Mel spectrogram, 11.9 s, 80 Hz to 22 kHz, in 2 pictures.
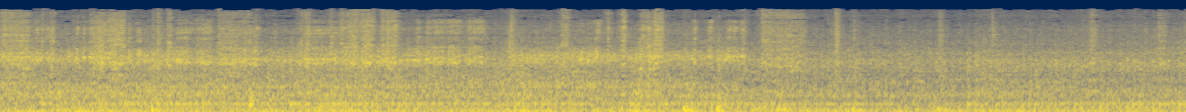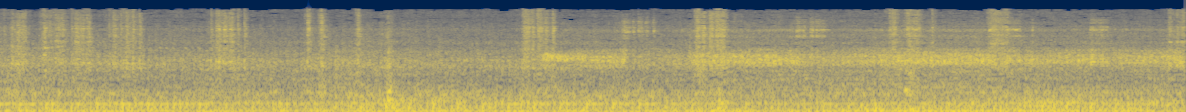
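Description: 4×4 off-road jeep engine running steadily, with frequent knocks and rattles from the vehicle jolting over a rough track.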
